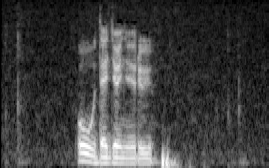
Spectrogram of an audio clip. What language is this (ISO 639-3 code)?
hun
